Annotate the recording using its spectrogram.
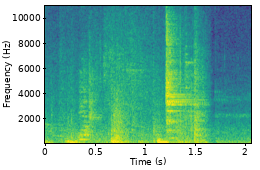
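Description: A few short knocks and rustles of people hurrying about a room and handling their belongings, the loudest just past a second in. Near the end it cuts to a quieter background with faint steady high tones.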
